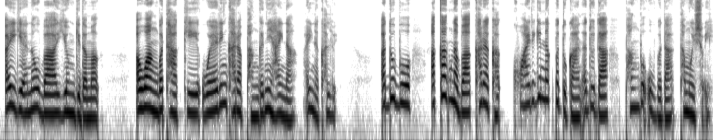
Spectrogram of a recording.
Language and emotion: Manipuri, sad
